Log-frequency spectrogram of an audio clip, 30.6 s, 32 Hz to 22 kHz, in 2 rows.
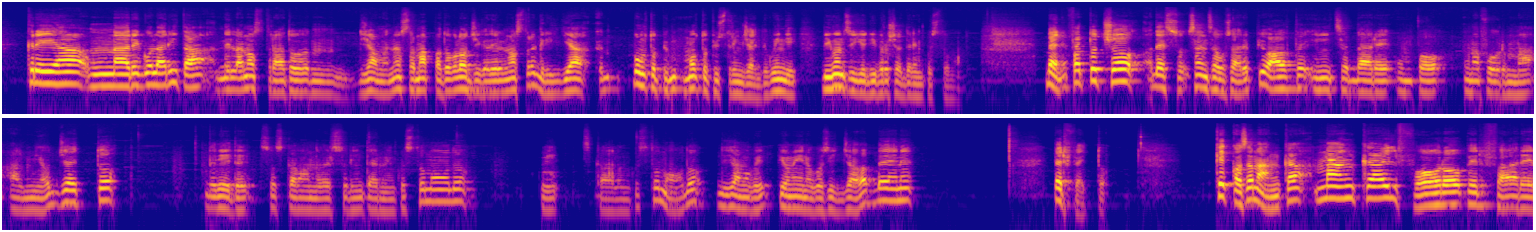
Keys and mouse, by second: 12.2 click, 16.6 click, 19.8 click.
